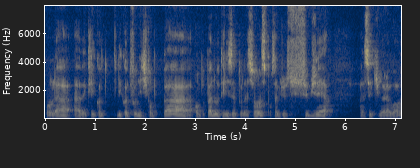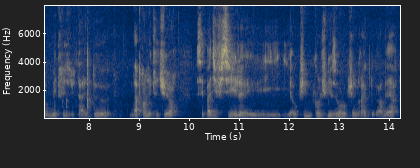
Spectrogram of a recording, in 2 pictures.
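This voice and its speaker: A man teaching a recorded language lesson, patiently explaining and sounding out words slowly, syllable by syllable. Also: low voice, fairly even intonation, fairly bright tone. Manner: slow, careful, syllable-by-syllable pronunciation of Thai words.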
